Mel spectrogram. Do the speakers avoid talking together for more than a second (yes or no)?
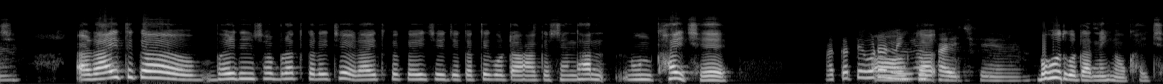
yes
